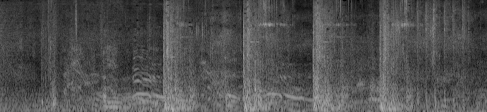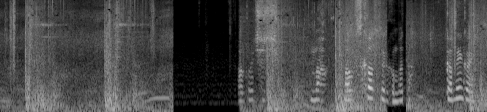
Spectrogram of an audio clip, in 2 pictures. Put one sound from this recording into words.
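Magic blasts burst with loud whooshes.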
